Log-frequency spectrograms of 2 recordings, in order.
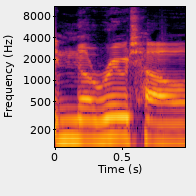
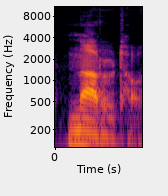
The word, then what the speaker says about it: Naruto: notice I don't say Naruto I just can't say it that way the Japanese pronunciation is more or less Naruto so we're going to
